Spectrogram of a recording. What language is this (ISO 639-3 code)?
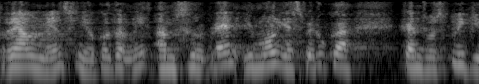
cat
